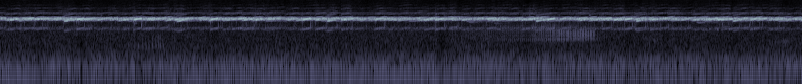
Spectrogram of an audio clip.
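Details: Spring peepers calling at night from a frog pond early in the year: a dense, continuous chorus of high, shrill peeps that merge into a steady ringing wall of sound, with a short lower croaking burst near the middle.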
